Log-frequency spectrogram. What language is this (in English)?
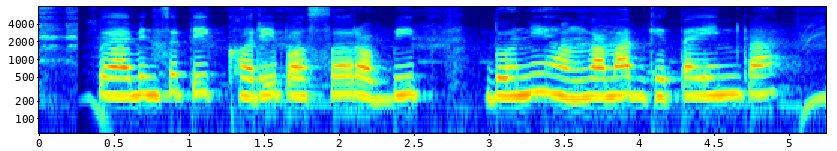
Marathi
